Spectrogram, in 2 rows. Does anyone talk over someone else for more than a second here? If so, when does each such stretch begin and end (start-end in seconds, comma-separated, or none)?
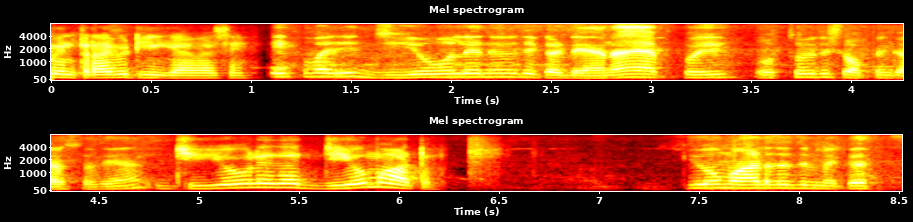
none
